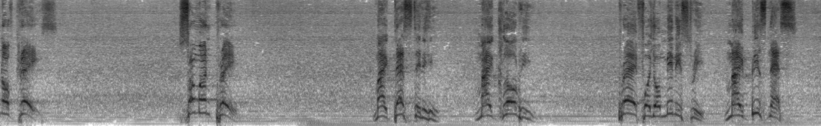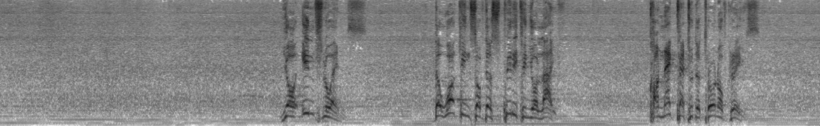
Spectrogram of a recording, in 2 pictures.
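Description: A man preaches loudly through loudspeakers in short, forceful bursts, echoing in a large hall.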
